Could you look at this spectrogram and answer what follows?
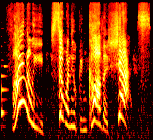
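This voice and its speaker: A tiny, childlike fairy girl in a cartoonish game scene. Her voice is extremely high and squeaky, with big swoops and drawn-out, unhurried words. She is excitable and indignant, full of exclamations. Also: a little hiss or hum, heavily acted. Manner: refers to herself by name, exclamatory. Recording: loud music behind the voice.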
